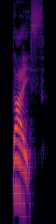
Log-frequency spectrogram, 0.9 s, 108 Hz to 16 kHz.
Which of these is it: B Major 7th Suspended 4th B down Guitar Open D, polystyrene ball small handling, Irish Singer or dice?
dice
